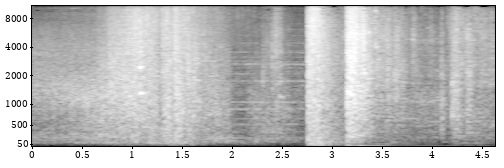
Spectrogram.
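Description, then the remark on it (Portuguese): A box of old toys, thrown from a car window, slams hard into a wall and then thuds down onto the floor, two loud impacts in quick succession after a stretch of rattling, rushing noise. “A caixa bate contra uma parede e cai no chão.”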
